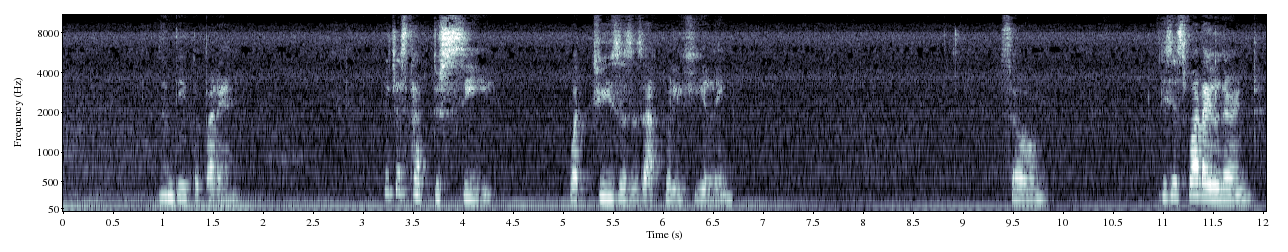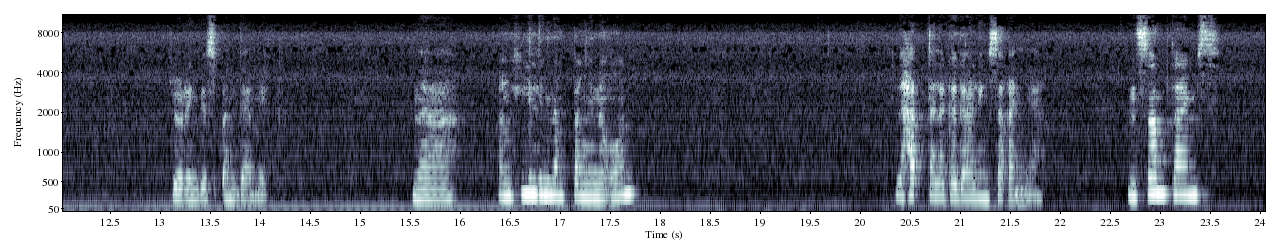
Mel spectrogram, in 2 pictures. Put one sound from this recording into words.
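A young woman speaks calmly and warmly into a close microphone, with pauses.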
